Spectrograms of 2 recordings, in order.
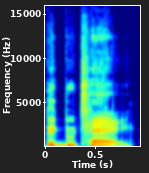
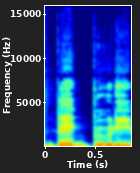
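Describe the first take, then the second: First: The name ends with an 'ay' sound. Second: The name ends with an 'ee' sound. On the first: The speaker calls it right. "but it's pronounced big bootay" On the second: The speaker calls it wrong. "he says big booty"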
